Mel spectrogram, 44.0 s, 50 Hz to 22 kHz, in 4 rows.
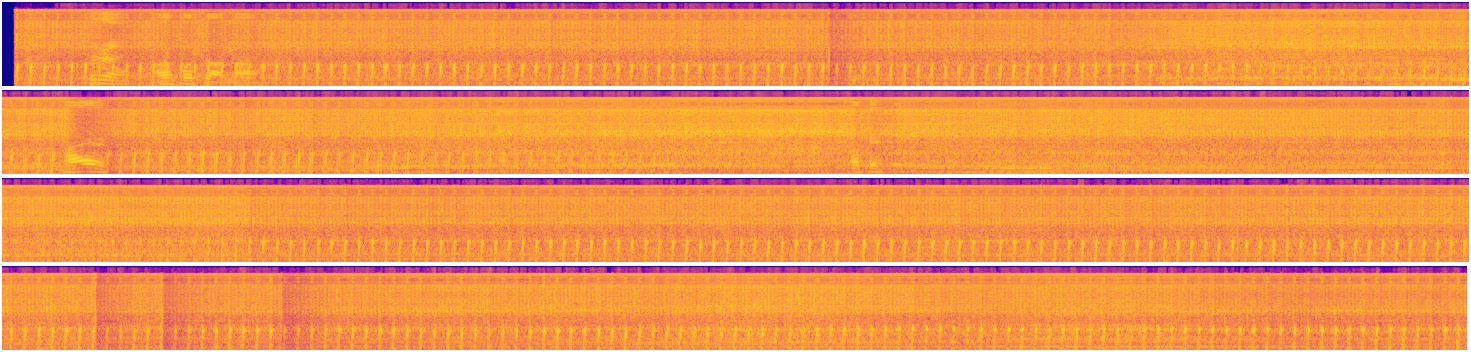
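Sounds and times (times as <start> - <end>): car engine idling: 0.1 - 44.0
fast even engine pulsing: 0.1 - 44.0.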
